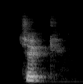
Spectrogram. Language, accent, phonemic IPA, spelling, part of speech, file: French, Canada, /tyk/, tuque, noun, LL-Q150 (fra)-tuque.wav
- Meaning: toque (knit cap)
